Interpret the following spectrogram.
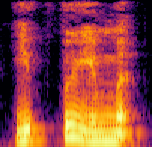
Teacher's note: மேல் இதழும் கீழ் இதழும் ஒட்ட போகுது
